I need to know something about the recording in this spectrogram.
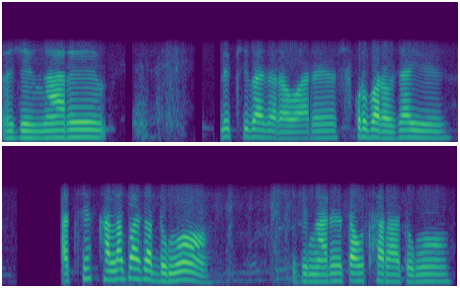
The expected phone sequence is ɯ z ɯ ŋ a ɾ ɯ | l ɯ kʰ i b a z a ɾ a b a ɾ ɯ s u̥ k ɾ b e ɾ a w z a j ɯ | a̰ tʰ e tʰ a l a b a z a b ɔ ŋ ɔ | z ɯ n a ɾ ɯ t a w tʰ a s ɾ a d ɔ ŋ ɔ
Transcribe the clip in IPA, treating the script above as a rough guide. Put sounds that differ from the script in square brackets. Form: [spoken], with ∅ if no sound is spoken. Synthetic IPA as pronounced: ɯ z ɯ ŋ a ɾ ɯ | l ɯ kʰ i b a z a ɾ a [w] a ɾ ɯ s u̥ k ɾ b [a] ɾ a w z a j ɯ | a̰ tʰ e [kʰ] a l a b a z a [d] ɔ ŋ ɔ | z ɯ [ŋ] a ɾ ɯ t a w tʰ a [∅] ɾ a d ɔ ŋ ɔ

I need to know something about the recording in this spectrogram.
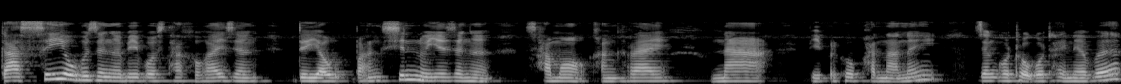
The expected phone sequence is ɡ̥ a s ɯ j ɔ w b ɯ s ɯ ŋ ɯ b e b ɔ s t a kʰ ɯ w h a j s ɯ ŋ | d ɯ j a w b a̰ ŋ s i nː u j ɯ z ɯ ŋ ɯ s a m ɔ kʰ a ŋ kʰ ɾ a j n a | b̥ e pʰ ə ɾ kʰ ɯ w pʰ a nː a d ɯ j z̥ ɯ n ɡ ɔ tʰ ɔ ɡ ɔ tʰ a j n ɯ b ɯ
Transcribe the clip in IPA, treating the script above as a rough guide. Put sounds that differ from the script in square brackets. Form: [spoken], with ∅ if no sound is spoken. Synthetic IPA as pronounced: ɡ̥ a s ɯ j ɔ w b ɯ [z] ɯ ŋ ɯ b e b ɔ s [tʰ] a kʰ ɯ w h a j [z] ɯ ŋ | d ɯ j a w b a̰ ŋ s i nː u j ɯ z ɯ ŋ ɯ s a m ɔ kʰ a ŋ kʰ ɾ a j n a | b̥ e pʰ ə ɾ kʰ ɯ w pʰ a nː a [n] ɯ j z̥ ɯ [ŋ] ɡ ɔ tʰ ɔ ɡ ɔ tʰ a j n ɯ b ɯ

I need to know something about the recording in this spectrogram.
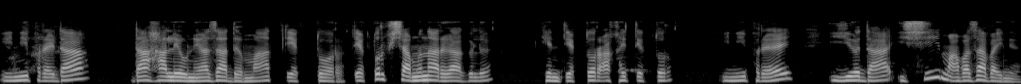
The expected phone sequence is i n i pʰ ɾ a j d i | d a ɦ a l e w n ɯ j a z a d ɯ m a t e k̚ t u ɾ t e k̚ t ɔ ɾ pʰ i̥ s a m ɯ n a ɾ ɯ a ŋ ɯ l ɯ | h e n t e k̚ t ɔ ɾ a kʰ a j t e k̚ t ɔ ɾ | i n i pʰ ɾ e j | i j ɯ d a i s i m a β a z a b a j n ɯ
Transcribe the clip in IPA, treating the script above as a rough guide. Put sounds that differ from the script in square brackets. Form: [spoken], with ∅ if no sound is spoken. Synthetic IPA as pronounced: i n i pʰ ɾ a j d [a] | d a ɦ a l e w n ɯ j a z a d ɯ m a t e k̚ t [ɔ] ɾ t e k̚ t ɔ ɾ pʰ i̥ s a m ɯ n a ɾ ɯ a [ɡ] ɯ l ɯ | h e n t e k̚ t ɔ ɾ a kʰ a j t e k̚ t ɔ ɾ | i n i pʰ ɾ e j | i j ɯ d a i s i m a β a z a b a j n ɯ

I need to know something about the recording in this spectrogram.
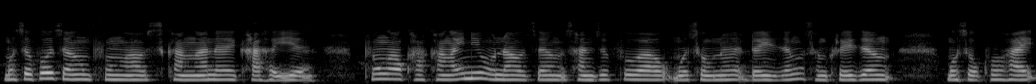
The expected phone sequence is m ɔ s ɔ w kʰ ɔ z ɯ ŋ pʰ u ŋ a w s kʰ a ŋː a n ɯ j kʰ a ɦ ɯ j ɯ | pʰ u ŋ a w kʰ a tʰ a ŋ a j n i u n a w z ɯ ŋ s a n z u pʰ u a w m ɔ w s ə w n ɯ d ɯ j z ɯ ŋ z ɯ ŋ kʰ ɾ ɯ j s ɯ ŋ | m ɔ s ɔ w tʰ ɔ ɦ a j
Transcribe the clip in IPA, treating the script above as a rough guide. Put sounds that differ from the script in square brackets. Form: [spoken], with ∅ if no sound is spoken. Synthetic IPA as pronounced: m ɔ s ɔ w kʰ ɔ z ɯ ŋ pʰ u ŋ a w s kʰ a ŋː a n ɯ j kʰ a ɦ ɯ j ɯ | pʰ u ŋ a w kʰ a [kʰ] a ŋ a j n i u n a w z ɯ ŋ s a n z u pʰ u a w m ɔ [∅] s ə w n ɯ d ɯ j z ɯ ŋ [s] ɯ ŋ kʰ ɾ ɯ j [z] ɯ ŋ | m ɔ s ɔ w [kʰ] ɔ ɦ a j

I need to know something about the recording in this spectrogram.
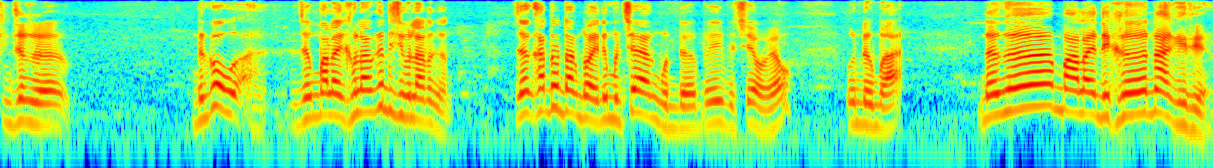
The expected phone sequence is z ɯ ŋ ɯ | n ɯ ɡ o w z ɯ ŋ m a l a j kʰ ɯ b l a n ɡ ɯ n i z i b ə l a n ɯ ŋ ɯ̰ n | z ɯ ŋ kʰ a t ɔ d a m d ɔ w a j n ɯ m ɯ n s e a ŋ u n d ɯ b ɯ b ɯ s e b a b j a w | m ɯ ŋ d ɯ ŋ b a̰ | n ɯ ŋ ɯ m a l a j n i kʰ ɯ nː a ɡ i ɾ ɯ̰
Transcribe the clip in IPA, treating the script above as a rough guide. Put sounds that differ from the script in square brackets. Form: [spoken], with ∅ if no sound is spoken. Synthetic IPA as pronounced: z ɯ ŋ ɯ | n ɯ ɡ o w z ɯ ŋ m a l a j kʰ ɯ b l a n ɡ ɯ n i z i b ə l a n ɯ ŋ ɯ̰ n | z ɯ ŋ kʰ a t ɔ d a [ŋ] d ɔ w a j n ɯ m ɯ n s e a ŋ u n d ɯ b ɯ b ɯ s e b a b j a w | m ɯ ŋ d ɯ ŋ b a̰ | n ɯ ŋ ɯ m a l a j n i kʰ ɯ [n] a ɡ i ɾ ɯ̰

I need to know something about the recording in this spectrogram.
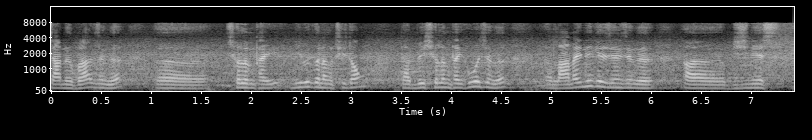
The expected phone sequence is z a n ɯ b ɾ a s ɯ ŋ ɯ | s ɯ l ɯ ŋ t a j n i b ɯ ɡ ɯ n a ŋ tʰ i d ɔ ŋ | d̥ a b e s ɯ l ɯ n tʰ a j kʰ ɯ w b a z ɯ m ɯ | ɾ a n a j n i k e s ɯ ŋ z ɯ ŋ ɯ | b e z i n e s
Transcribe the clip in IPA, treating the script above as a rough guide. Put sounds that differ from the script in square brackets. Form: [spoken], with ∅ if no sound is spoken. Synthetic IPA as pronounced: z a n ɯ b ɾ a [z] ɯ ŋ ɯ | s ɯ l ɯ ŋ [tʰ] a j n i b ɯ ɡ ɯ n a ŋ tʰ i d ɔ ŋ | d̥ a b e s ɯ l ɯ [ŋ] tʰ a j kʰ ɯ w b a z ɯ [ŋ] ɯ | [l] a n a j n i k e [z] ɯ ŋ z ɯ ŋ ɯ | b [i] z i n e s

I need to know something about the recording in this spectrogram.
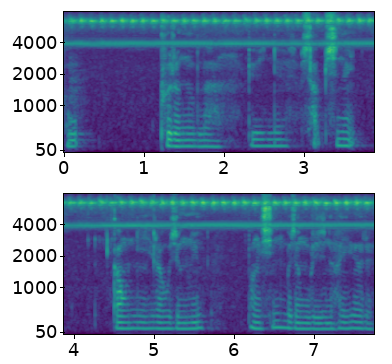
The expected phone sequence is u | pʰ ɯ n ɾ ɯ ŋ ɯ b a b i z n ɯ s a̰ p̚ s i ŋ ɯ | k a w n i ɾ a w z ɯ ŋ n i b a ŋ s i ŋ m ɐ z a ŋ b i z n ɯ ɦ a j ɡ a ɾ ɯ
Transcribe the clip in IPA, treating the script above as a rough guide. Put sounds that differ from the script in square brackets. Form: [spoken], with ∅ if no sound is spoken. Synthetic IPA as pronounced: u | pʰ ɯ [∅] ɾ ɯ ŋ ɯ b a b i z n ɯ s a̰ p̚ s i [n] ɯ | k a w n i ɾ a w z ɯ ŋ n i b a ŋ s i ŋ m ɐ z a ŋ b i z n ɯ ɦ a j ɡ a ɾ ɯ

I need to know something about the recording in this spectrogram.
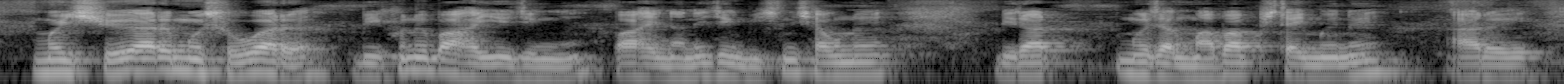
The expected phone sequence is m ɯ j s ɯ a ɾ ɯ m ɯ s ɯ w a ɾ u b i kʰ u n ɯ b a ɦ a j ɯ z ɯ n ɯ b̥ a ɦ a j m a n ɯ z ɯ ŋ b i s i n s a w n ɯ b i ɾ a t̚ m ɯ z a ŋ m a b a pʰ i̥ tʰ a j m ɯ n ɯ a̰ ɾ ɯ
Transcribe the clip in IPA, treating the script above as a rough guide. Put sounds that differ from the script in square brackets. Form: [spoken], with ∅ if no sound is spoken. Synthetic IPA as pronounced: m ɯ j s ɯ a ɾ ɯ m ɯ s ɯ w a ɾ [ɯ] b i kʰ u n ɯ b a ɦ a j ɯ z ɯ [ŋ] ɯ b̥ a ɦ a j [n] a n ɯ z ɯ ŋ b i s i n s a w n ɯ b i ɾ a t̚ m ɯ z a ŋ m a b a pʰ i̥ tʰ a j m ɯ n ɯ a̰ ɾ ɯ

